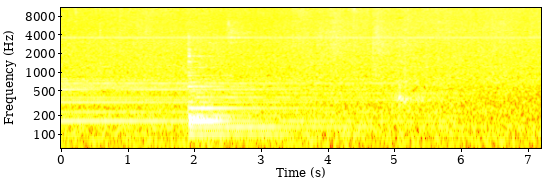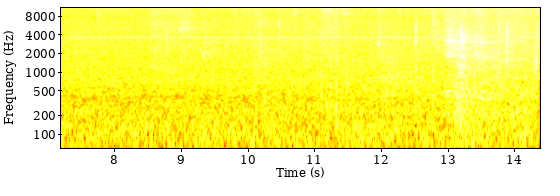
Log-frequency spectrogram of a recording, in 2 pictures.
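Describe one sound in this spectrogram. A violin plays a slow melody.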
